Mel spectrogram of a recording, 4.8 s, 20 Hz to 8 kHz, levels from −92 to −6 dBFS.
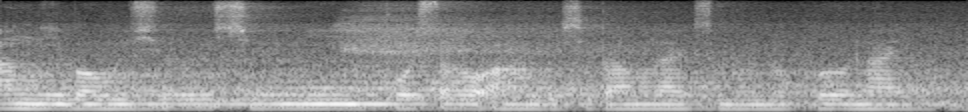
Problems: constant background noise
